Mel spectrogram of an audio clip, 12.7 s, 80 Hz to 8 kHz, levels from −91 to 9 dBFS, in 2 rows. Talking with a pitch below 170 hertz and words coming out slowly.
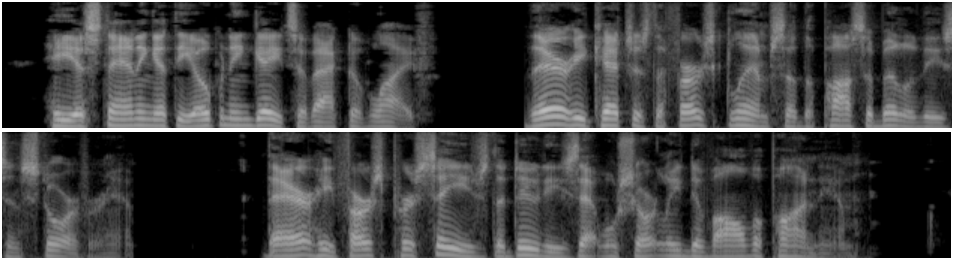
No: medium, 140 Hz; average, 165 wpm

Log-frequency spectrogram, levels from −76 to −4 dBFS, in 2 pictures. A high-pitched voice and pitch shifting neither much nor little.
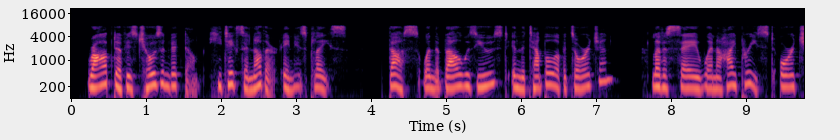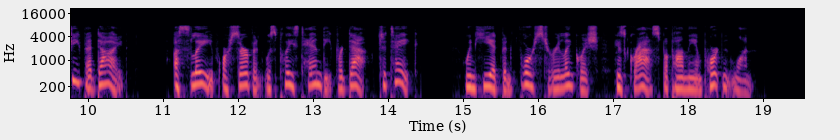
Yes: high, 200 Hz; average, 3.3 semitones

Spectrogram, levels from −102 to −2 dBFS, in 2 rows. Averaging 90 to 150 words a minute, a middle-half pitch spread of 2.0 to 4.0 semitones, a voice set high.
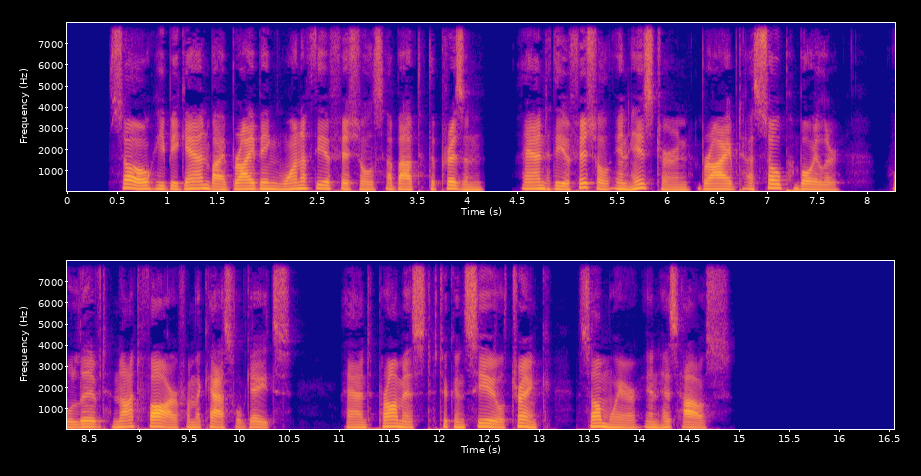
No: average, 140 wpm; average, 3.6 semitones; low, 135 Hz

